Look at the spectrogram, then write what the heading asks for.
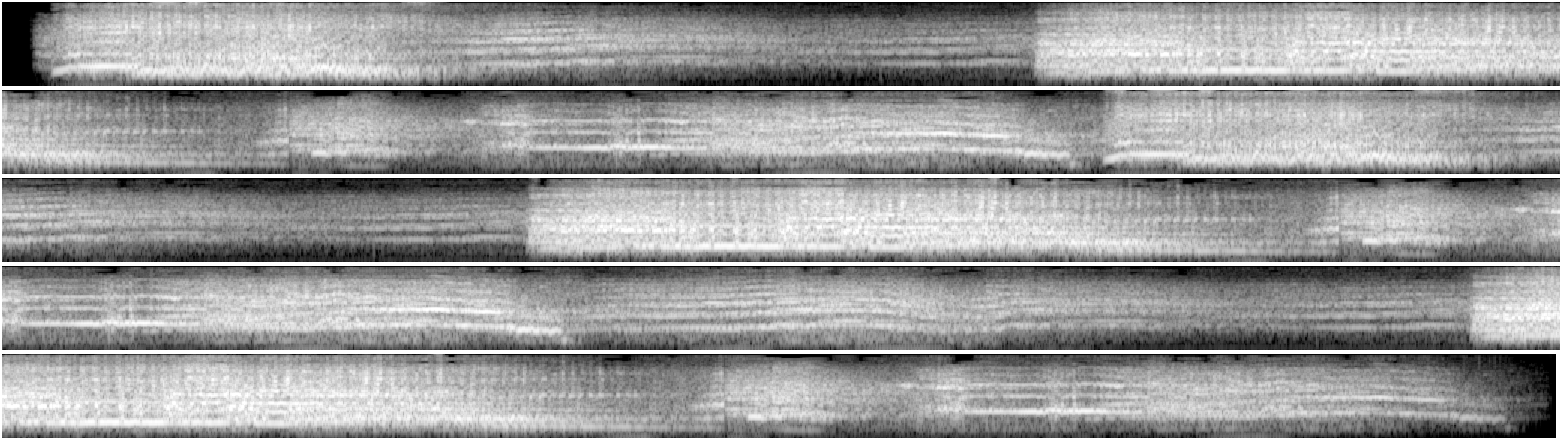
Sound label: elephant angry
